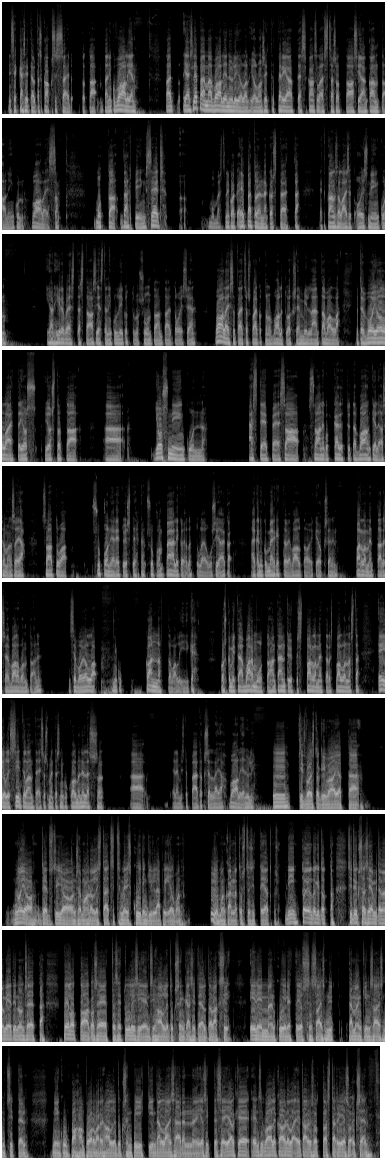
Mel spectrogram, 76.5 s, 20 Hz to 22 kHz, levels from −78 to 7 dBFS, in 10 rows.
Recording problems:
distortion; heavy; 7 dB below the speech

